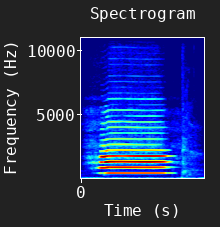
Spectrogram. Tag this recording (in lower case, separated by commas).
musical instrument, music, wind instrument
